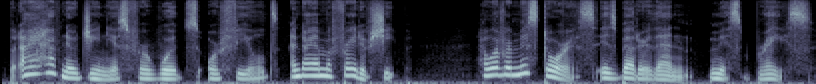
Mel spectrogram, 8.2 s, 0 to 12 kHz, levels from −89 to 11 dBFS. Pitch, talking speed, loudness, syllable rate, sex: 195 Hz, 160 wpm, -17 LUFS, 4.4 syllables/s, female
